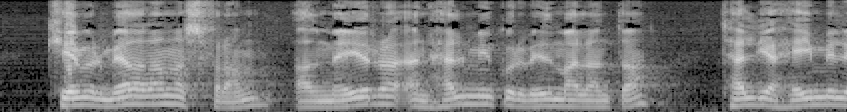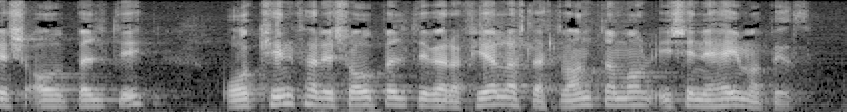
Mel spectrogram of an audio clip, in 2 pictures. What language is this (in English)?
Icelandic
